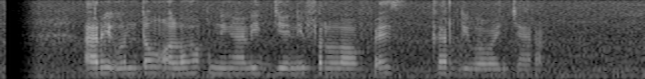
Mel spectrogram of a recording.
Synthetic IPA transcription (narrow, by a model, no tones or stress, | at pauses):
ʔaɾiunt̪ʊŋɔlɔɦɔk̚niŋalid͡ʒɛnifərlɔfɛs | kɨrdiwawaɲt͡ʃaɾa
